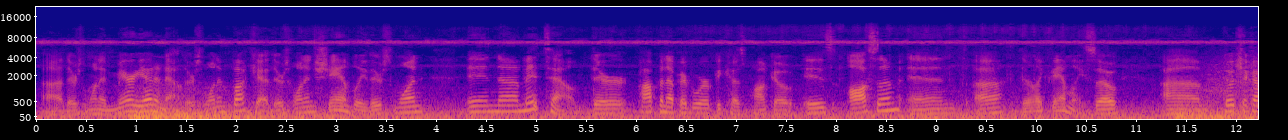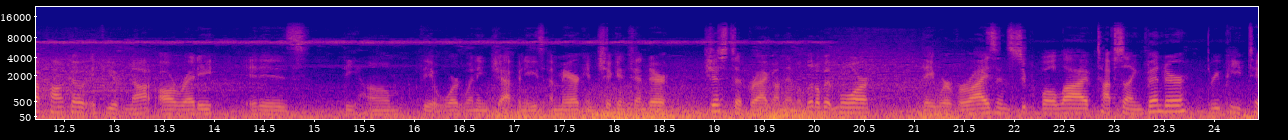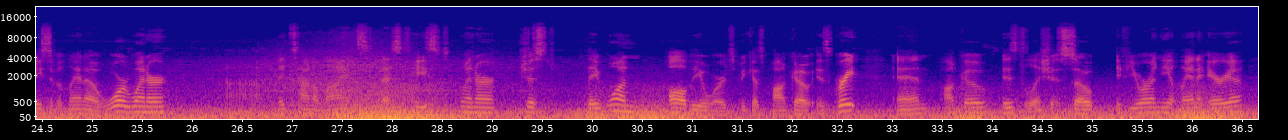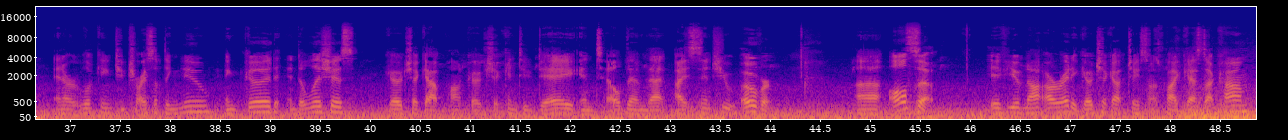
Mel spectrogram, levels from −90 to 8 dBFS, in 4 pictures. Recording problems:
garbled, watery; slightly; nothing above 11.5 kHz
animal sounds; noticeable; throughout; 15 dB below the speech
traffic noise; noticeable; throughout; 15 dB below the speech
wind noise on the microphone; occasional gusts; 15 dB below the speech

